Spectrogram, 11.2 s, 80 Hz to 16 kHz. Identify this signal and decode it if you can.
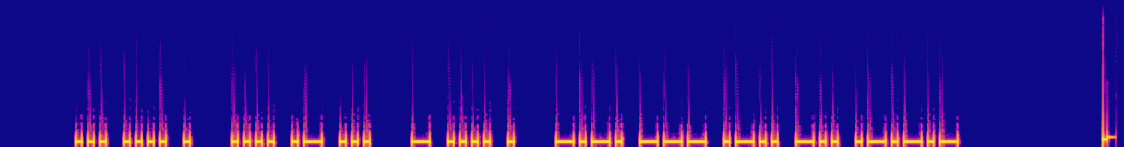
Morse code, heard as a keyed tone, about 20 wpm, 700 Hz. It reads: SHE HAS THE COLD.
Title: Easy Phrases 20wpm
